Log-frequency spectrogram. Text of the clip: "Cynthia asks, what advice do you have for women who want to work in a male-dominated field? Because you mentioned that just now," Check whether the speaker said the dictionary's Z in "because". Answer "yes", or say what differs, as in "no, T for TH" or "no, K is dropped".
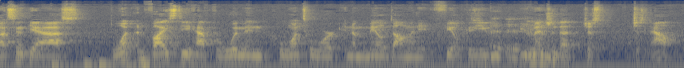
no, Z is dropped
